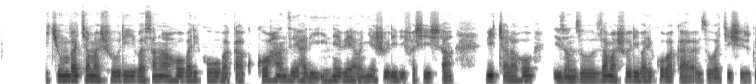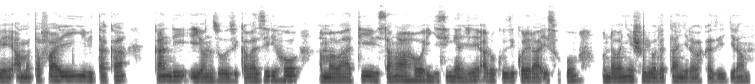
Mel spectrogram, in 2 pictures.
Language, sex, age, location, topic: Kinyarwanda, male, 18-24, Nyagatare, education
